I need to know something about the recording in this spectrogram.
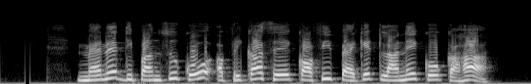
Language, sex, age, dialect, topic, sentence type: Hindi, male, 25-30, Hindustani Malvi Khadi Boli, agriculture, statement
